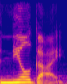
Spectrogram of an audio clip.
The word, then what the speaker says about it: Nilgai: today we're diving into the world of the Neil Guy an intriguing creature that Sports enthusiasts might not be familiar with the nil guy pronounced Neil guy is the largest antelope in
